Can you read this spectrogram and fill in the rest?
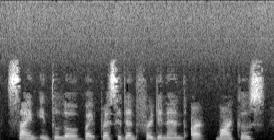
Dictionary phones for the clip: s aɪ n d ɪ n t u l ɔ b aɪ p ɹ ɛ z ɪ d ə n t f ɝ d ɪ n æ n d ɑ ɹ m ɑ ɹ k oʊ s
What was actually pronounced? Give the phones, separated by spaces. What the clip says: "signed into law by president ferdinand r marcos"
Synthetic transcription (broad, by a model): s aɪ n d ɪ n t u l ɔ b aɪ p ɹ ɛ s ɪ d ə n t f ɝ d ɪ n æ n d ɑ ɹ m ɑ ɹ k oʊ s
